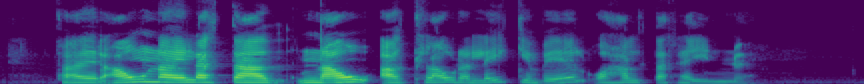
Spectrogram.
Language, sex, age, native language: Icelandic, female, 60-69, Icelandic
